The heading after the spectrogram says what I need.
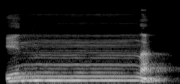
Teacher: Kemudian pada ayat keetujuh dimulai dengan nun yang bertasydid. Inna setiap ada nun bertasydid di situ ada ghunah. Ada sifat ghunah yang sempurna sehingga didengungkan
